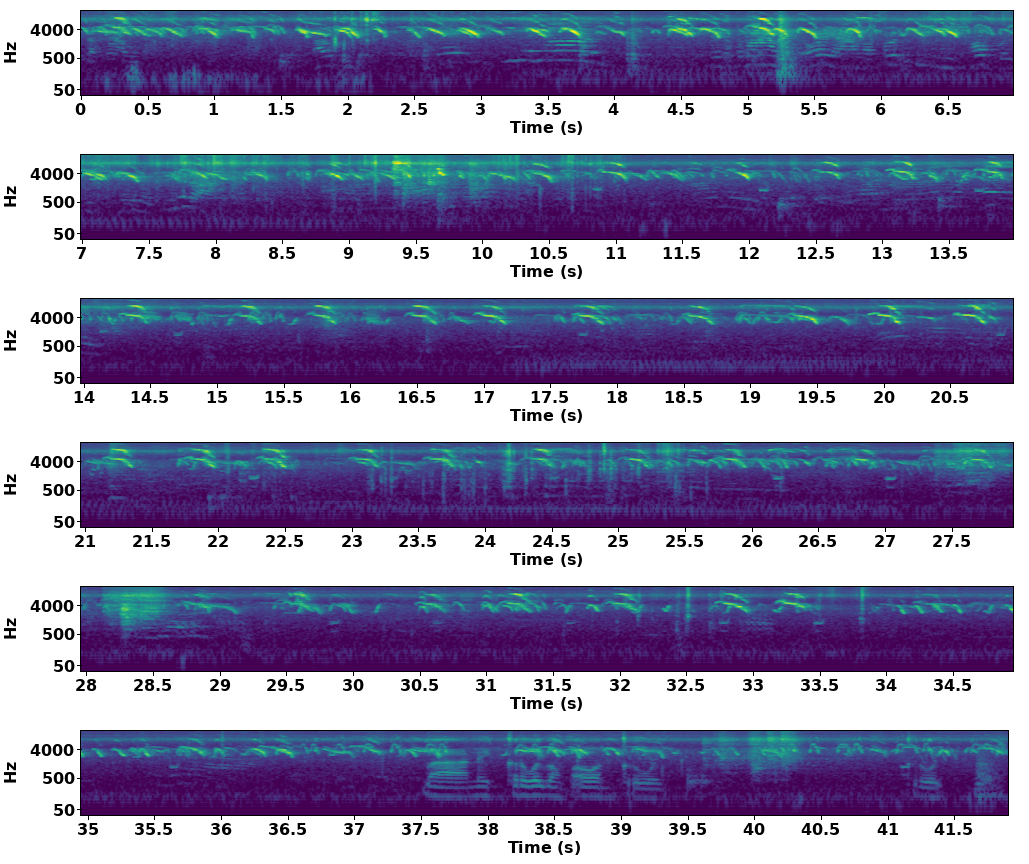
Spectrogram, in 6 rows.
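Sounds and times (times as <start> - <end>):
quail chirping: 0.0 - 41.9
rustle: 6.2 - 12.1, 27.1 - 29.4, 39.6 - 41.7.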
